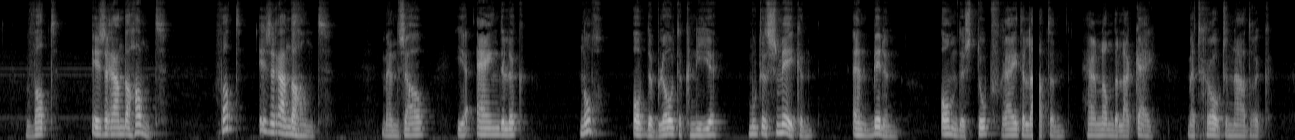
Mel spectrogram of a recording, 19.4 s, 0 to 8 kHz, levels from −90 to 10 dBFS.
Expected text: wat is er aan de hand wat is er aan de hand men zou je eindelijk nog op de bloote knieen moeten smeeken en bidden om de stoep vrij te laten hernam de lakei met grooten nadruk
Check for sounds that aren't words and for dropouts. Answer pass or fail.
fail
